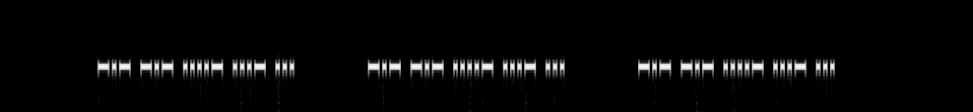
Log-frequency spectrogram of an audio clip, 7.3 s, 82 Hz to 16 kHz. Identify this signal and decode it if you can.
Morse code, heard as a keyed tone, about 46 wpm, 700 Hz. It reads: KK4VS KK4VS KK4VS
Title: USA Call Signs - 5 Characters - Repeated 3x - 45wpm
